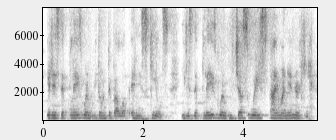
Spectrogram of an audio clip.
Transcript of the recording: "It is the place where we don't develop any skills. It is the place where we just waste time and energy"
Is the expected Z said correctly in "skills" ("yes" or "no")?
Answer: no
